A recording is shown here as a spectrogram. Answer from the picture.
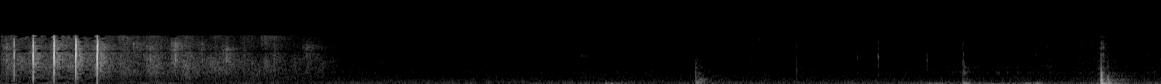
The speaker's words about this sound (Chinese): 好，所以我们拍手来欢迎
